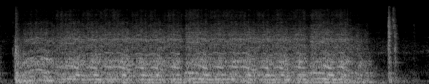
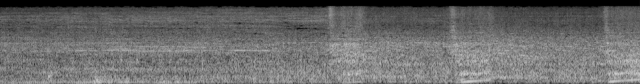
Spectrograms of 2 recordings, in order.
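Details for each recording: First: 1979 Dodge W300 Club Cab, sitting for 13 years, after the starter was struck with pliers: starter whines and turns the V8 over steadily for several seconds but it never catches; spark check next. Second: 1979 Dodge W300 Club Cab V8 after sitting 13 years, 180-degree thermostat, still warming up; blips up and settles to a rough, uneven idle with a faint stumble, a slight misfire suspected from spark plug wires; smoking heavily.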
